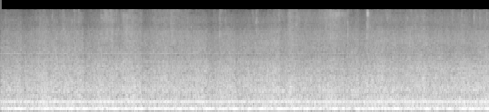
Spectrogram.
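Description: Loud, steady machine hum in a commercial fryer kitchen: a low drone with a fainter higher tone above it, unchanging throughout.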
